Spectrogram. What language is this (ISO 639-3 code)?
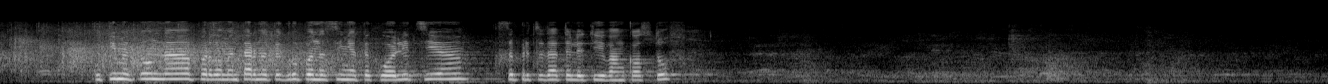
bul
